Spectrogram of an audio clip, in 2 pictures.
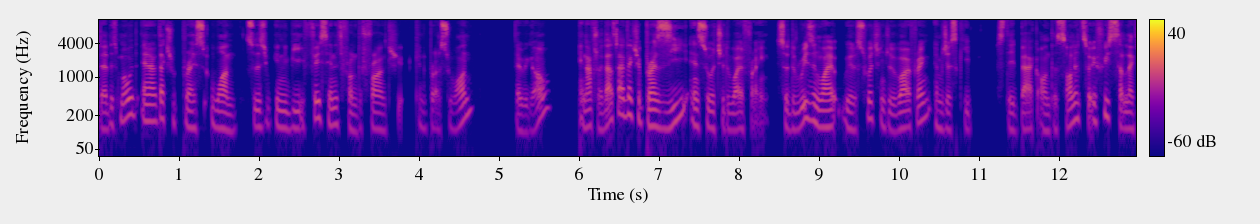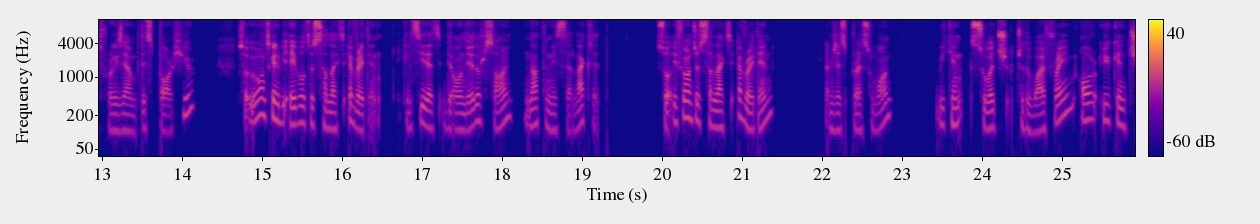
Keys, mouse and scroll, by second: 1.2 middle click, 4.4 KP_1, 5.7 scroll up 1, 7.0 z, 12.2 click, 14.3 middle click, 16.4 scroll down 2, 16.9 middle click, 18.6 middle click, 19.7-21.8 middle drag, 21.8 KP_1, 24.1 z.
